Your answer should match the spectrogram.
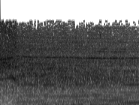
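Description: A church audience shouting together at the preacher's call, a loud, sustained roar of many voices, a dense wall of cheering and yelling that holds steady for about three seconds.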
